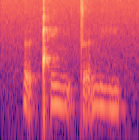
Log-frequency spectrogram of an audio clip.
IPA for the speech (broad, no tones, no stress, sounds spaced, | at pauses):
ə̰ ǃʰ e ɲ ə̰ t ə̰ n i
